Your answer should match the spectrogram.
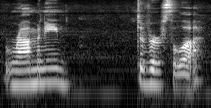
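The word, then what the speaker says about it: Ramani Durvasula: For reading updates, I finished It's Not You by Ramani Diversala. She says her name on the thing, so I know how to pronounce it now.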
